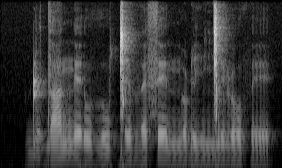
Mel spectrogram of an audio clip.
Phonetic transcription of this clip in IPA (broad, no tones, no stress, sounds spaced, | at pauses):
ɖ ʊ d a n e ɾ u ð u ǀ ɪ ð ɛ s e n̪ o ɽ i ŋ͡ǀ i ɭ o θ e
